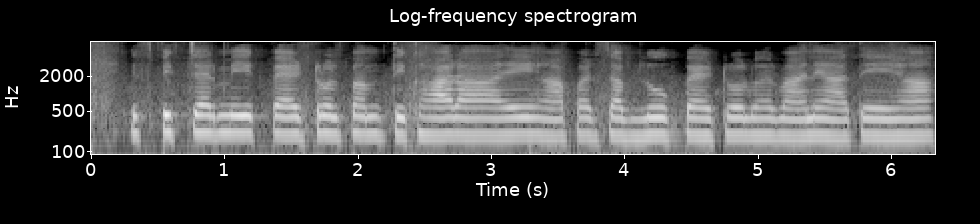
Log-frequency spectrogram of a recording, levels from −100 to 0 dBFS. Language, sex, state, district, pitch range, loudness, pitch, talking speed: Hindi, female, Uttar Pradesh, Etah, 190-205 Hz, -22 LUFS, 195 Hz, 180 wpm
